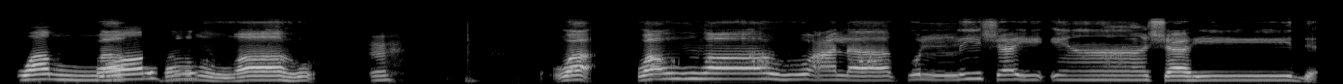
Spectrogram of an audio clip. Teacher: Lafaz Allah ketika dia sebelumnya fathah kan tebal, tapi jangan menebalkan waw, jadinya waw loh, tapi Wallahu wallahu ala kulli syai'in syahid.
